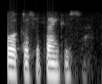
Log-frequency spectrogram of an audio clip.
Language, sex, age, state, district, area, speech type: Telugu, male, 60+, Andhra Pradesh, Vizianagaram, rural, conversation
